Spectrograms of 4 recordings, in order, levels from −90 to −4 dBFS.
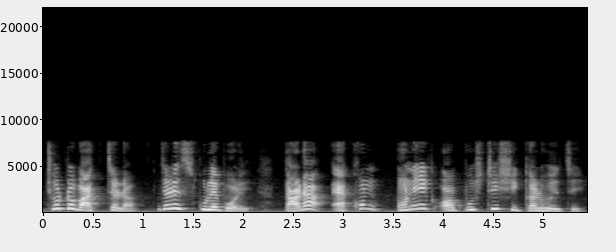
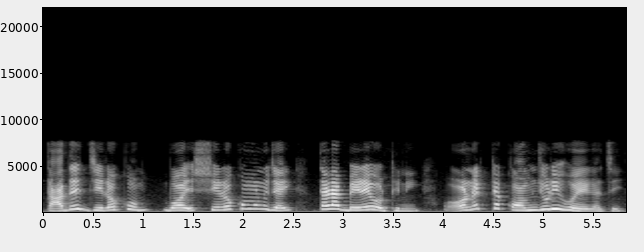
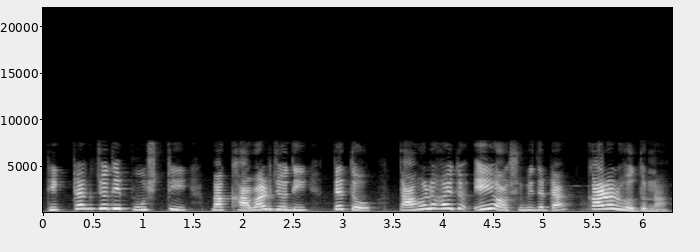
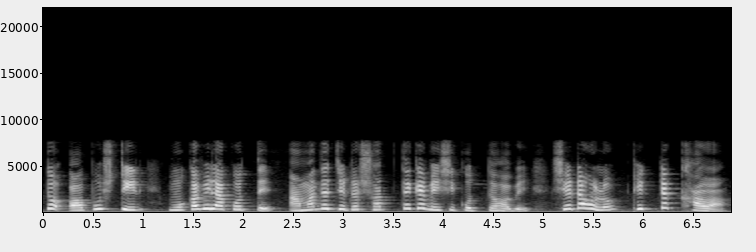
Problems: constant background noise, background conversations at intervals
